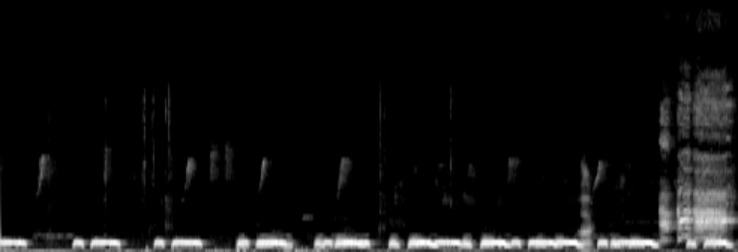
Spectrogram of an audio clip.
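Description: A trained three-year-old decoy bird used by hunters gives repeated, loud, close cooing calls in a steady series of short phrases, with a brief burst of higher, harsher noise at the very end.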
